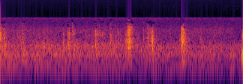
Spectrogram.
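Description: Several sharp metallic clicks and clunks as a key turns in the lock of a locked front door and the door opens, over a steady rushing background noise, with a final louder knock.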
